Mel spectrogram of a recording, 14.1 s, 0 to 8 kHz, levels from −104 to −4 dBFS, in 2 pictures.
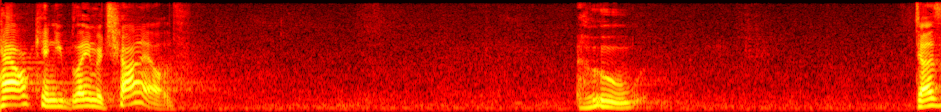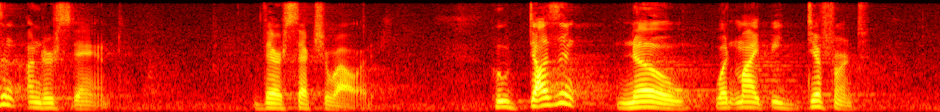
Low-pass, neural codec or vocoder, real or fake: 7.2 kHz; none; real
